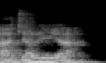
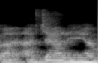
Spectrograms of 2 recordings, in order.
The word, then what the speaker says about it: Acharya: In Pali, it's called Acharya. In Thai, we call Ajahn. It's the same word, but different pronunciation. In the book of the biography of Acharya Mansi, this is the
